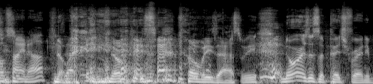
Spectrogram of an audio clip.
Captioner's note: chuckling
